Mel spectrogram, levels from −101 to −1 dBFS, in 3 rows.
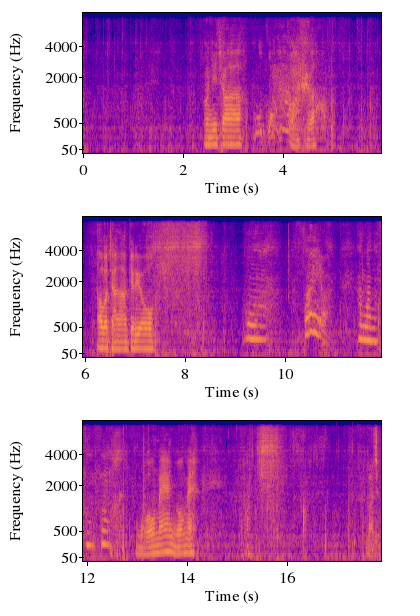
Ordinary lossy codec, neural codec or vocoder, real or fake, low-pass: AAC, 32 kbps; codec, 16 kHz, 4.8 kbps, FACodec; fake; 7.2 kHz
